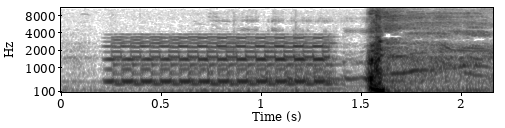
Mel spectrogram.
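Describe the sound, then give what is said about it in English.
A telephone in a studio rings once in a warbling, trilling burst lasting about a second, clear, followed by a sharp clunk as if the handset is picked up. “We have the phones on in here.”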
